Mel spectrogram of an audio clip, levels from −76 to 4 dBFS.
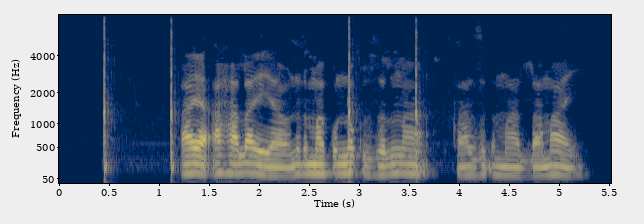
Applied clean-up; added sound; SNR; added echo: none; Tools; 12 dB; none.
